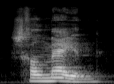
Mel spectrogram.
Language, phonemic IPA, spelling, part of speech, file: Dutch, /sxɑlˈmɛijə(n)/, schalmeien, verb / noun, Nl-schalmeien.ogg
- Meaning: plural of schalmei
